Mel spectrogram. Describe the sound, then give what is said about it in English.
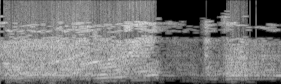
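A car engine revs loudly and steadily, dips briefly after a couple of seconds, then roars up again as the vehicle pulls away. No one speaks. “I drove my car out beyond the city limits, put it in a public garage”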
